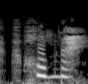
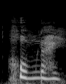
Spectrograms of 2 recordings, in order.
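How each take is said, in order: First: "hôm nay" much higher and louder, breaking out; louder, higher repeat of "hôm nay"; rising outburst. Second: Mother's voice. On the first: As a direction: burst out on the second "hôm nay". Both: A narrator's reading. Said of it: "Mẹ nói tiếp".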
